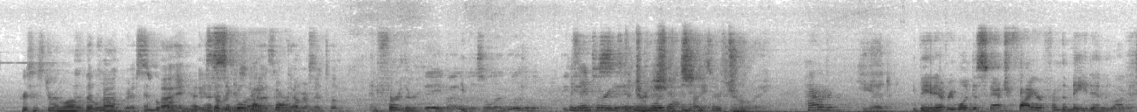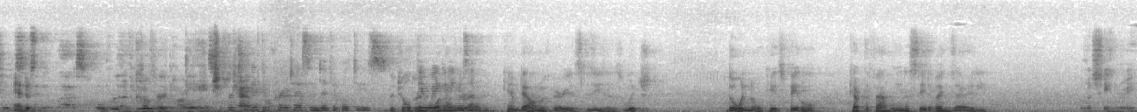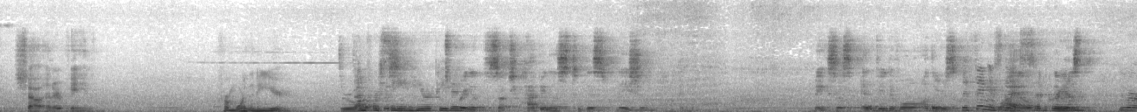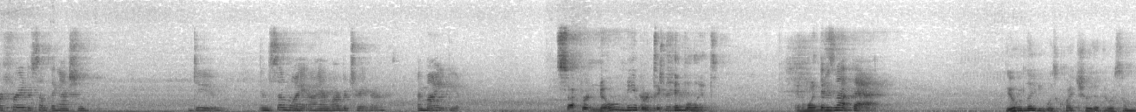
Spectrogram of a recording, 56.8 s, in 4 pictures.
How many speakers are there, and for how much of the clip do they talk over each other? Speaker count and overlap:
six, about 30%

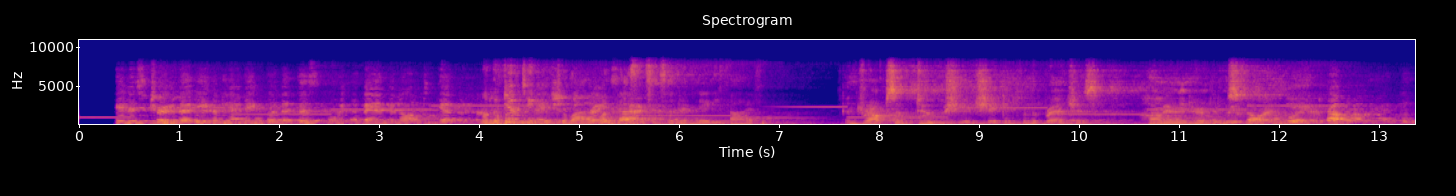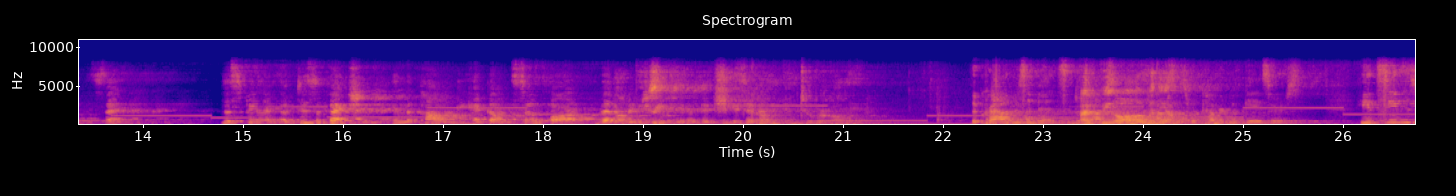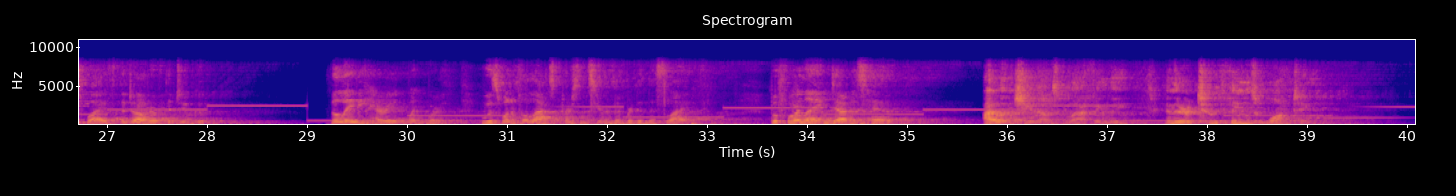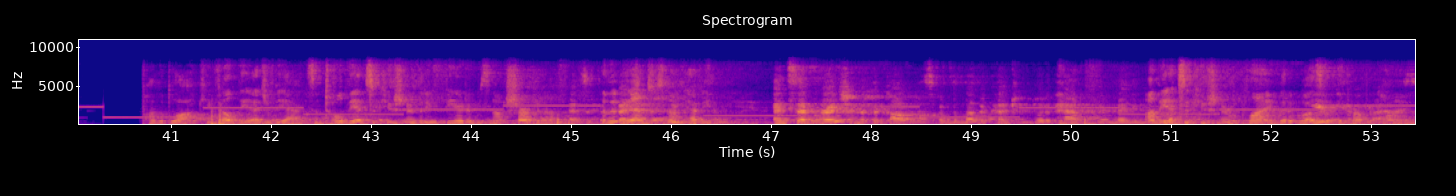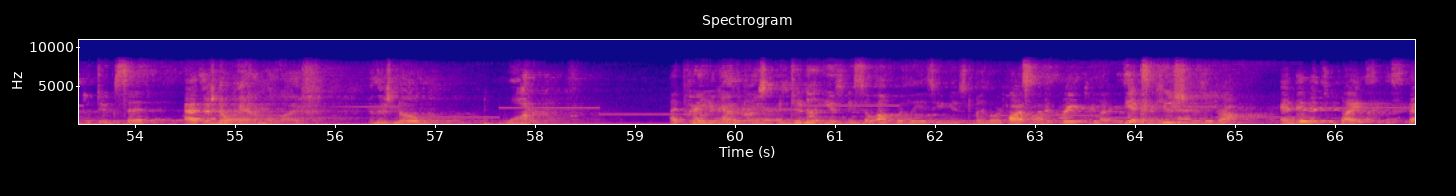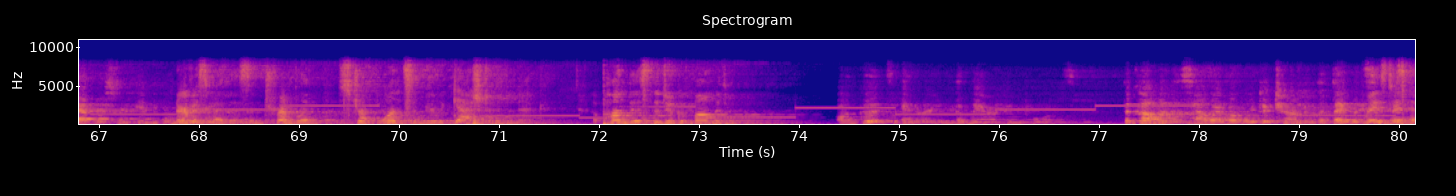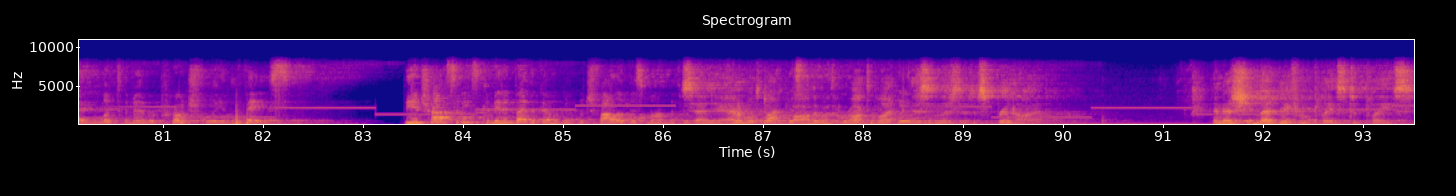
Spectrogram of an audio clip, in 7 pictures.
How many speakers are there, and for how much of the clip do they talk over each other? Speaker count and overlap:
three, about 21%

